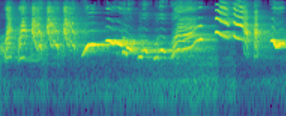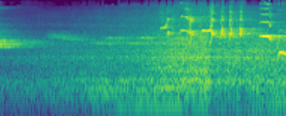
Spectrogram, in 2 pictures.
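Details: Loud Oriental magpie-robin song from a black 'wulung' bird that has just started tail pushing. A rapid string of whistled slurs and scratchy notes for about three seconds, then fainter, softer warbling against a quiet background.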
